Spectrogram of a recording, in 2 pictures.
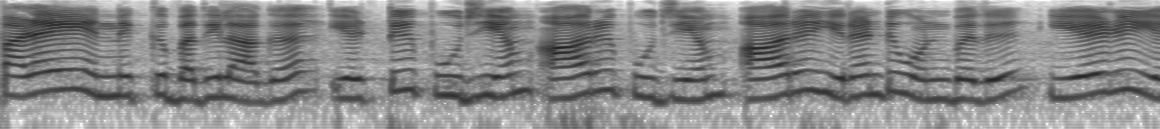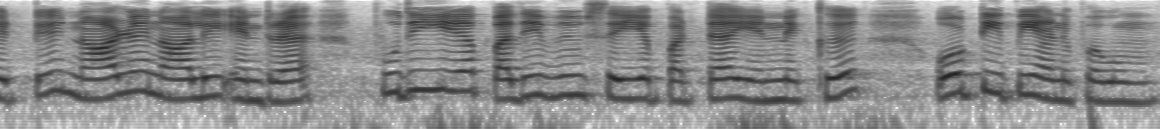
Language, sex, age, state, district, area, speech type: Tamil, female, 18-30, Tamil Nadu, Pudukkottai, rural, read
